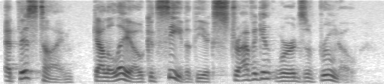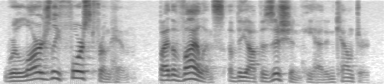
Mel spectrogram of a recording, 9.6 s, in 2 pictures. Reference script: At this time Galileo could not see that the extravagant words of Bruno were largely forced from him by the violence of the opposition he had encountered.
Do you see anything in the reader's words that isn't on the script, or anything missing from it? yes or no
yes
